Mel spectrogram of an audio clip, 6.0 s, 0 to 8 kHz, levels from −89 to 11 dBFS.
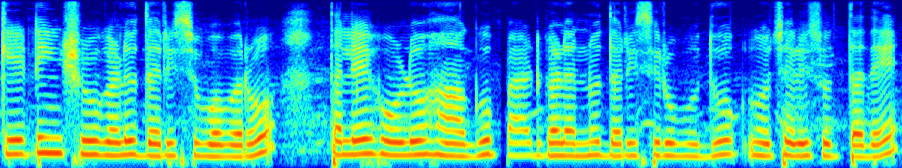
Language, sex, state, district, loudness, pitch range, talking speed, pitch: Kannada, female, Karnataka, Bangalore, -13 LUFS, 220-245 Hz, 110 wpm, 230 Hz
